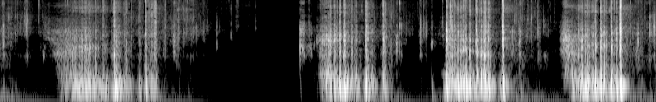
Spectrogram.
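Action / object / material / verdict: scrape / solid bar of soap / soap / none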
